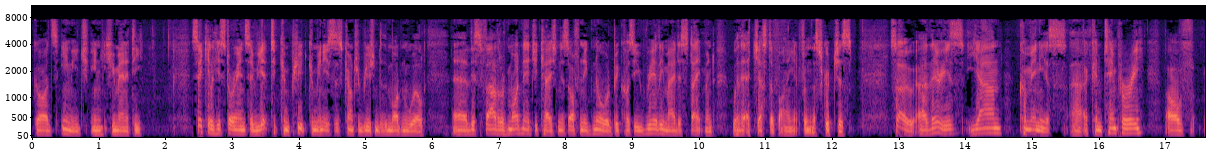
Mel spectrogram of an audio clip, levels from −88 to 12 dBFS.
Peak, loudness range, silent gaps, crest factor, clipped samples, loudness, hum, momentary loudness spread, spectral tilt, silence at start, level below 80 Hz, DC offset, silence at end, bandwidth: -2 dBFS; 1 LU; none; 18 dB; under 0.1%; -19 LUFS; none; 6 LU; -4 dB/octave; 0 s; -48 dBFS; under 0.1%; 0.15 s; 8 kHz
